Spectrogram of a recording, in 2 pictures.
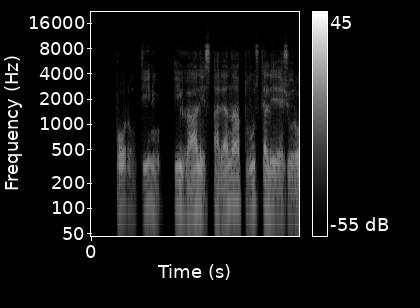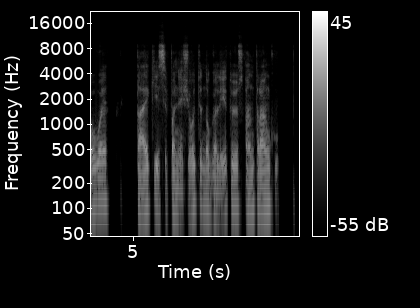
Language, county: Lithuanian, Marijampolė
